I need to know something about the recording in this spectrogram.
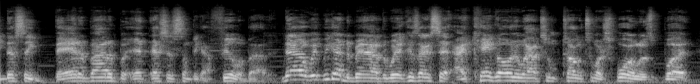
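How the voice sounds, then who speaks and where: A man hosts a movie review in a loose, rambling way. He leans on slang and swears now and then. His voice sits a little high, with soft guitar music playing under it. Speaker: movie reviewer, channel host. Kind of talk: casual spoken movie review.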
